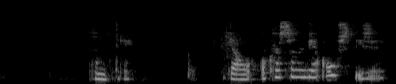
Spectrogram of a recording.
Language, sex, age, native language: Icelandic, female, 12, Icelandic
